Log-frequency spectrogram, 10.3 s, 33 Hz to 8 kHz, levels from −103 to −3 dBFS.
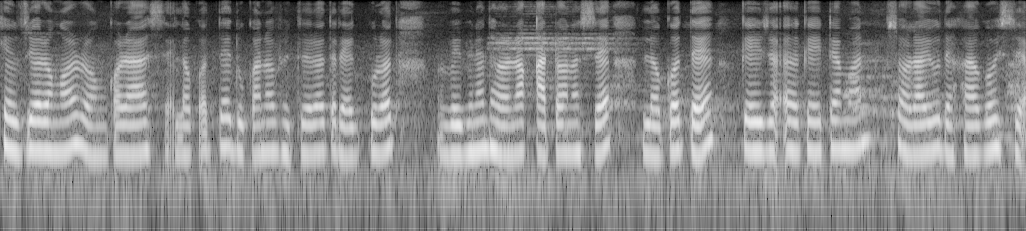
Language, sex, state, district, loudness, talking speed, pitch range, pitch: Assamese, female, Assam, Kamrup Metropolitan, -19 LUFS, 110 wpm, 205-225 Hz, 215 Hz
